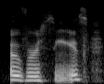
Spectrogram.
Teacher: 因 为 这 个 overseas 它 其 实 是 副 词 啦， 所 以 那 个 副 词 啊， 你 那 个 s 一 定 要 出 来 哦， 然 后 那 个 s 在 字 尾 念 z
